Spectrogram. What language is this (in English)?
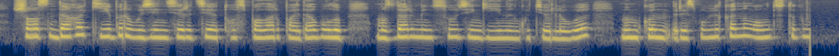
Kazakh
